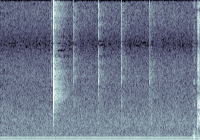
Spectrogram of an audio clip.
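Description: A few sharp computer mouse clicks, the clearest about a second in, while drawing freehand strokes with the mouse, over a steady low electrical hum.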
